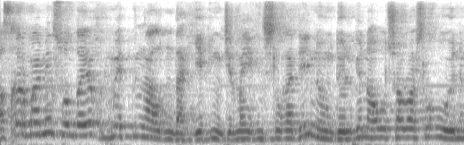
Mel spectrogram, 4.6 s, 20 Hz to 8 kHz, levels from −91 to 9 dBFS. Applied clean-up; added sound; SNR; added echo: neural separator model SepFormer DNS4.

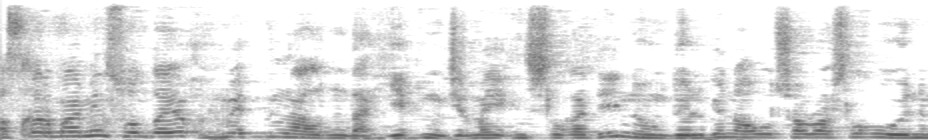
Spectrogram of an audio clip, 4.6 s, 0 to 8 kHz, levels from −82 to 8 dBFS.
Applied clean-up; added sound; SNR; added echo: classical method WPE with log-MMSE.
